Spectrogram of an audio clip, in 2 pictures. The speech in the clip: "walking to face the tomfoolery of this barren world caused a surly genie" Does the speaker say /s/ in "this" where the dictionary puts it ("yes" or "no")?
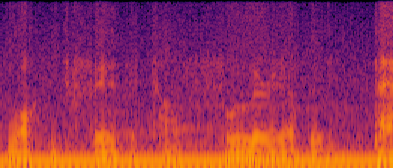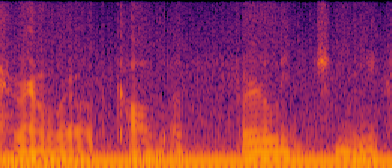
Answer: no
